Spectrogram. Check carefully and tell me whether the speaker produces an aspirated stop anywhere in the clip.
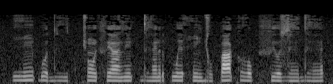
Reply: no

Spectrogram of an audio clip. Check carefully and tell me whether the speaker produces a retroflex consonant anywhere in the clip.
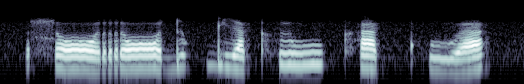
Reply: no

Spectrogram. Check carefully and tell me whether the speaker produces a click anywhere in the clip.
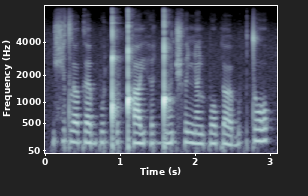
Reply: yes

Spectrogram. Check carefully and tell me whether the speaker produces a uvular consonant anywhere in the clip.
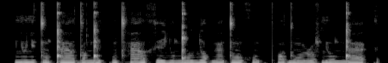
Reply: yes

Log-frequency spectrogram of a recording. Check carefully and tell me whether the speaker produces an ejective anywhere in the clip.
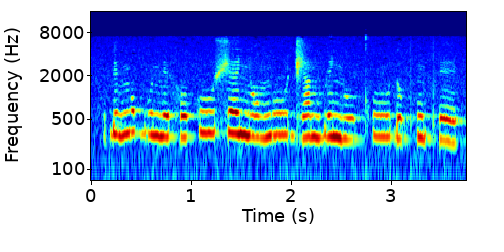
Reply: no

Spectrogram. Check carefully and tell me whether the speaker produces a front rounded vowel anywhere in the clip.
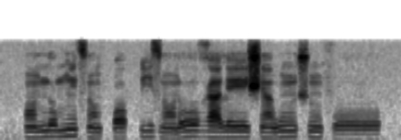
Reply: no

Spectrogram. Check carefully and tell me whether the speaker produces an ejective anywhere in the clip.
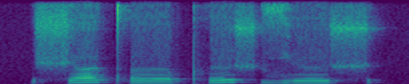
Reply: yes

